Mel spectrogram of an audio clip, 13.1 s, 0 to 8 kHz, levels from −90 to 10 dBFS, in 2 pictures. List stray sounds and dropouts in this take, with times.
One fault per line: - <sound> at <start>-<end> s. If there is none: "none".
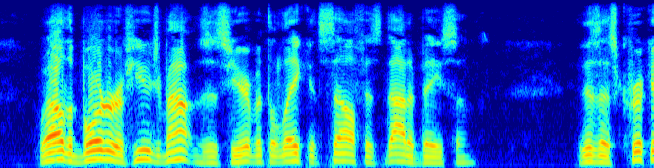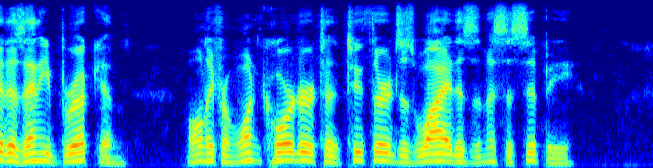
none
